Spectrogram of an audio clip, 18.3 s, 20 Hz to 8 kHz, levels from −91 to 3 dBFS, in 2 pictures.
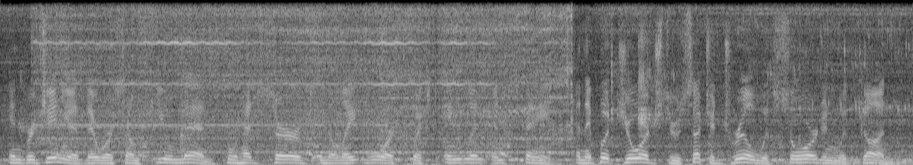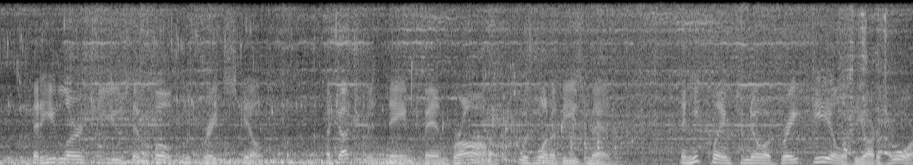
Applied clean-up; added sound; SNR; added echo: none; Sink (filling or washing) + Sawing; 3 dB; none.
